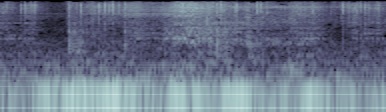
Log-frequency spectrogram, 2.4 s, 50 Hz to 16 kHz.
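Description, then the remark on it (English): A steady low rumble of a car rolling at about 21 miles an hour behind a horse trailer and a truck on a wide, straight road, heard from inside with constant engine and tire drone and faint rustling, no voices. “I'm behind a horse trailer and a truck that are literally going 21 miles an hour, which is ridiculous because this road is wide and has plenty of space, and it's pretty much straight, so I don't know why they're going so slow.”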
